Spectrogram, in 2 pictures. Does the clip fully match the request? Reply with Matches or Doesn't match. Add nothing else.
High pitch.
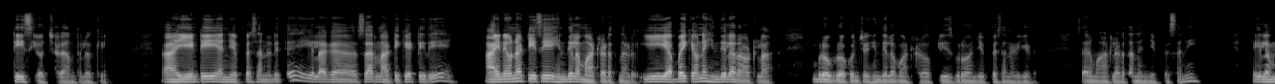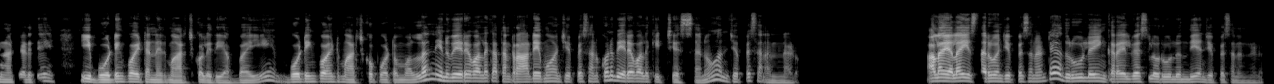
Doesn't match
